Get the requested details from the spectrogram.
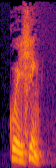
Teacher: Both syllables of 贵姓 have the falling tone.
